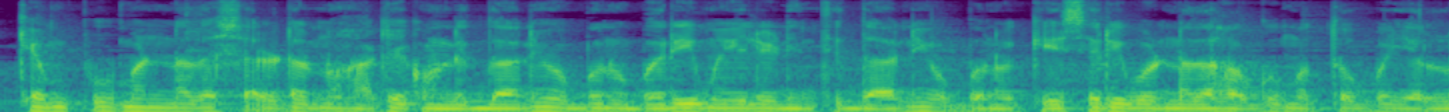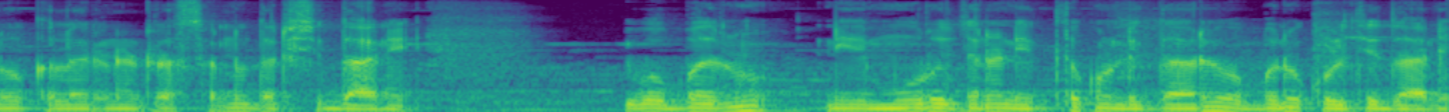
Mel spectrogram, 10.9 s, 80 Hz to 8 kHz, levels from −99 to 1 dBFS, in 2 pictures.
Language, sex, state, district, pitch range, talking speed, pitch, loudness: Kannada, male, Karnataka, Dharwad, 95-105 Hz, 140 wpm, 95 Hz, -17 LUFS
